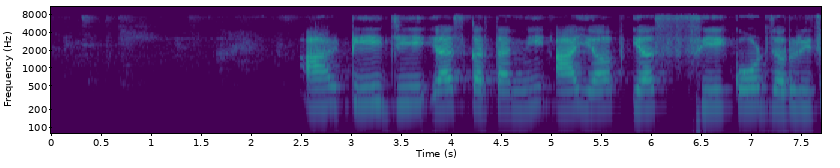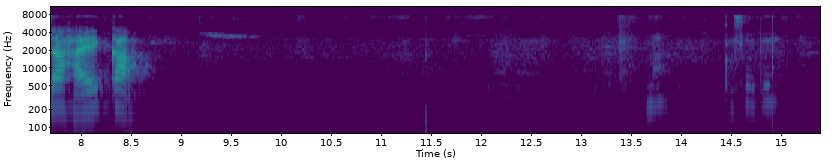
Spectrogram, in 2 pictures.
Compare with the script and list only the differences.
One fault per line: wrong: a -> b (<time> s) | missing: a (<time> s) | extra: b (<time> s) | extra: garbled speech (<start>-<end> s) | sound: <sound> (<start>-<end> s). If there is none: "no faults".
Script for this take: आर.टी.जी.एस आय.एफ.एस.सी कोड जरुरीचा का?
extra: करतांनी (4.2 s)
extra: हाय (7.8 s)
